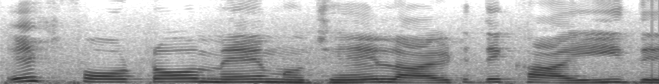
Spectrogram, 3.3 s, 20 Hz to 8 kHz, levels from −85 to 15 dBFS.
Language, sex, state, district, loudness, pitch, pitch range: Hindi, female, Madhya Pradesh, Katni, -12 LUFS, 250 Hz, 225-265 Hz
